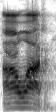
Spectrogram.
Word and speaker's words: hour: অ্যান আওয়ার, দেখো এইচ একটি consonant কিন্তু এর উচ্চারণটি ভাওয়েল সাউন্ডের মতো, আওয়ার, আওয়ার, একটি ভয়েল sound, A ই আই ও ইউর গুলো এই ভয়েলগুলির মধ্যে রয়েছে।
